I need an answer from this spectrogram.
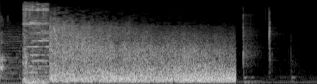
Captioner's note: chum bucket exploding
